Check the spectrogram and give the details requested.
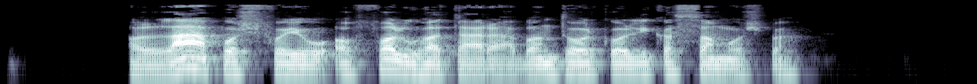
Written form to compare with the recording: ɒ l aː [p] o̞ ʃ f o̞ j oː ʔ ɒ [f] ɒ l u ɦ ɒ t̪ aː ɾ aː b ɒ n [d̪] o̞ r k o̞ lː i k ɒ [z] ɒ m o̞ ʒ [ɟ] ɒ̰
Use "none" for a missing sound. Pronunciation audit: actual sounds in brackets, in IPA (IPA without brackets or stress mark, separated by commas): p, f, t̪, s, b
